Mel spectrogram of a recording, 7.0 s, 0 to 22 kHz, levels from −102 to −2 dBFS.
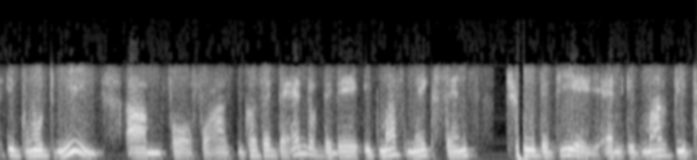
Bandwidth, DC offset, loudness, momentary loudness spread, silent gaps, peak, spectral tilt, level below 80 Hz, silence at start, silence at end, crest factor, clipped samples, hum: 4.3 kHz; under 0.1%; -19 LUFS; 7 LU; none; -6 dBFS; -9.5 dB/octave; -42 dBFS; 0 s; 0 s; 14 dB; under 0.1%; none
